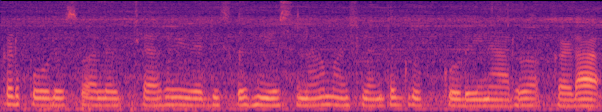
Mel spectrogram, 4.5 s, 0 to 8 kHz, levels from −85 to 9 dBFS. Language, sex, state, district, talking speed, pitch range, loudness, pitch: Telugu, female, Andhra Pradesh, Sri Satya Sai, 145 wpm, 185-195 Hz, -18 LUFS, 190 Hz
